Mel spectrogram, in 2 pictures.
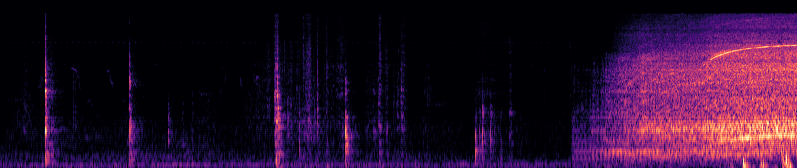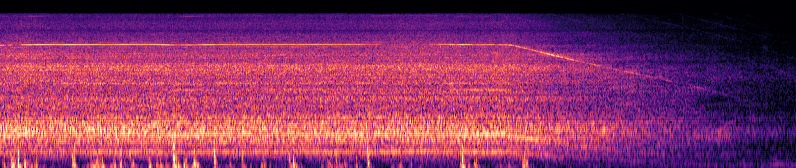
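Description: Electric power tool spinning up with a rising whine, running at a steady high pitch for about nine seconds with irregular knocks as it cuts into the work, then winding down with a falling whine. A few scattered clicks and knocks come before it.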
